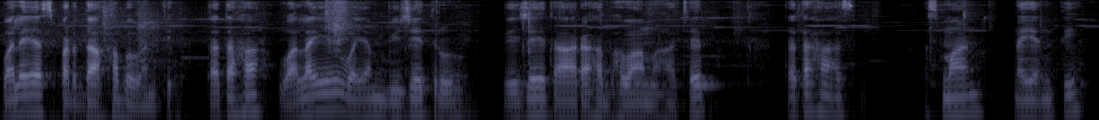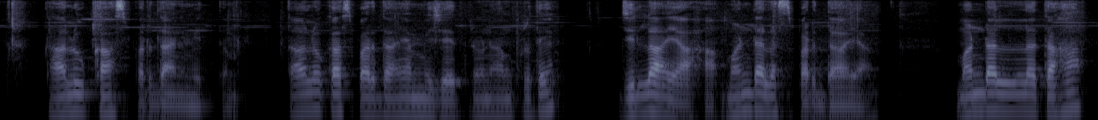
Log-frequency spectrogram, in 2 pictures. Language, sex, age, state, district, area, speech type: Sanskrit, male, 18-30, Karnataka, Bagalkot, rural, spontaneous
